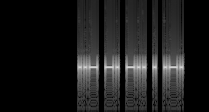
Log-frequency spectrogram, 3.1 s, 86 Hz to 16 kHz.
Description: Morse code, heard as a keyed tone, about 31 wpm, 700 Hz. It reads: UNDER
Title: Prefixes and Suffixes 30wpm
